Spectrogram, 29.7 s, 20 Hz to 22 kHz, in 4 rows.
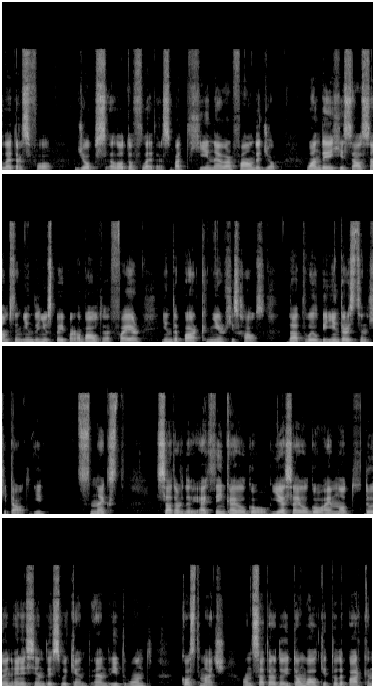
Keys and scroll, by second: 0.5 space, 1.0 b, 2.9 ctrl+z, 4.0 space, 5.8 space, 9.7 a, 9.9 space, 12.4 space, 13.5 space, 14.5 b, 14.8 space, 16.3 space, 18.8 space, 21.7 a, 22.6 BackSpace, 25.9 space, 27.4 space, 29.2-29.6 typing.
